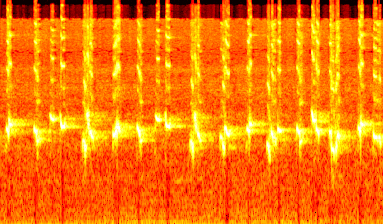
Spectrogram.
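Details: Sooty-headed bulbul singing, recorded for luring other bulbuls: lively run of short, liquid whistled notes, some rising and some falling, packed closely together with brief gaps, busy and cheerful throughout.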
